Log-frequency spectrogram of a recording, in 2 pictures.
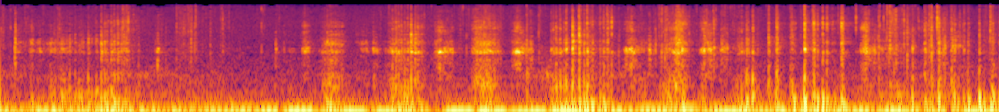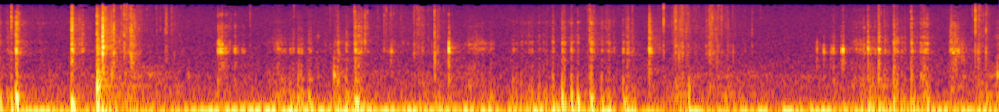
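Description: A utility knife slices and shaves a solid oval bar of dry orange soap, producing steady scraping and cutting. Dense, crisp crunches and short dry crackles run throughout over a low rumble, with bright edges on the sharper strokes and one louder crack around the eight-second mark.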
